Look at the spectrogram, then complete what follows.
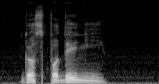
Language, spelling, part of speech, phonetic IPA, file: Polish, gospodyni, noun, [ˌɡɔspɔˈdɨ̃ɲi], Pl-gospodyni.ogg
